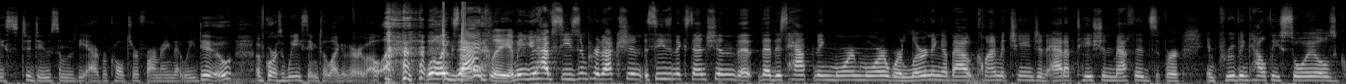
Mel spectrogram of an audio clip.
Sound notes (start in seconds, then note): 3.8 laughs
